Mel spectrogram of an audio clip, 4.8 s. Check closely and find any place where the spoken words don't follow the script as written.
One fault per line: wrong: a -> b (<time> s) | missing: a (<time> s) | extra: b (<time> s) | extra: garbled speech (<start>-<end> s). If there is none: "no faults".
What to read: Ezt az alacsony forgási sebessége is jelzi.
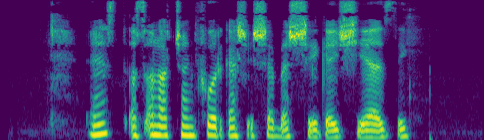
no faults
